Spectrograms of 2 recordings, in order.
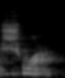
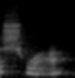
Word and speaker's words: schwa: is an upside-down e we call it the schwa and it's pronounced uh so if you think like the word duh say the word duh that's the schwa sound and when I talk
